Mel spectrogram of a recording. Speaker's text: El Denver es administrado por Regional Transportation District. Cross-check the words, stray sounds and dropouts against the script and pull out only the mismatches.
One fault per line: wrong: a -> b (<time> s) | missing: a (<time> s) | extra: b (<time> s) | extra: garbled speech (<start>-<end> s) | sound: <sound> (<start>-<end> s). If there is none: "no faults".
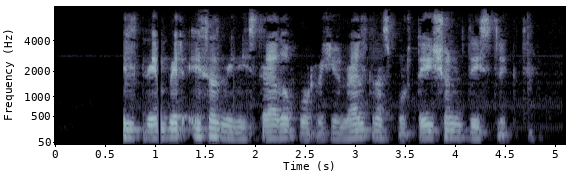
sound: dropout (1.0-1.1 s)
